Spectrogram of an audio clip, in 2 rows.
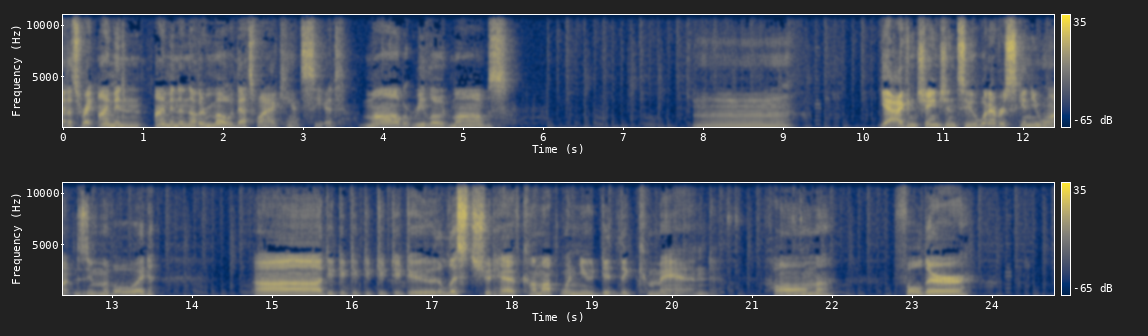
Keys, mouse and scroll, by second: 0.7 ctrl+Tab, 3.9-7.5 drag.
